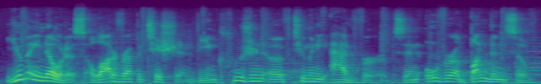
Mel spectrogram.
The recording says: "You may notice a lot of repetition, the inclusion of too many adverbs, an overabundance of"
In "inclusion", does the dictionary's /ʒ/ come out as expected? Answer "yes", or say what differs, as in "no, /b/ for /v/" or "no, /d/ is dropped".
yes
